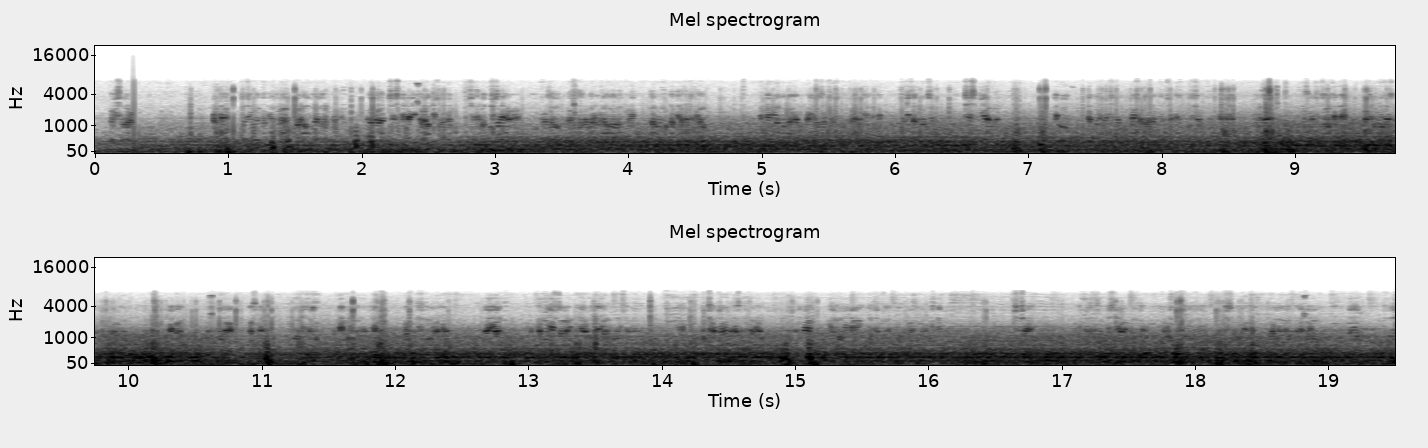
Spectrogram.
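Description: A car drives along an asphalt road, heard from inside the cabin.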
